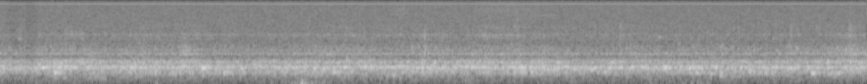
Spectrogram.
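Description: Steady mechanical hum heard underwater in a deep diving pool, from the pool's circulation pumps, with no distinct events.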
